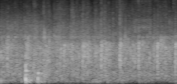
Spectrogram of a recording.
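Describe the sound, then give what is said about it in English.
An audience claps for the helpers steadily for a few seconds, a dense patter of many hands at moderate volume with no voices over it. “Should we give our helpers a round of applause for being so helpful?”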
